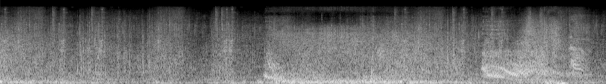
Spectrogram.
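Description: An explosion booms loudly.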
